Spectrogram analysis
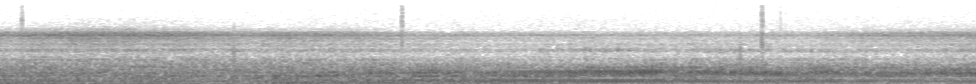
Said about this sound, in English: We'd better get in there quick with this plane diving like crazy.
